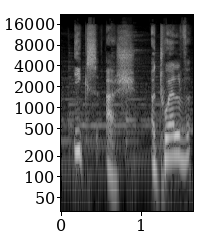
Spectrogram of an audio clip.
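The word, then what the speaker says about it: X Æ A-12: XH, A12 Musk, prononcé XH-A12, un nom qui déclenche un délire médiatique.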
